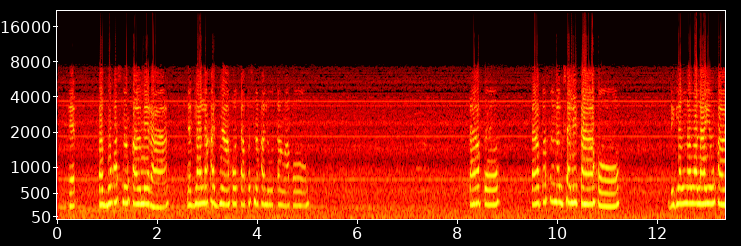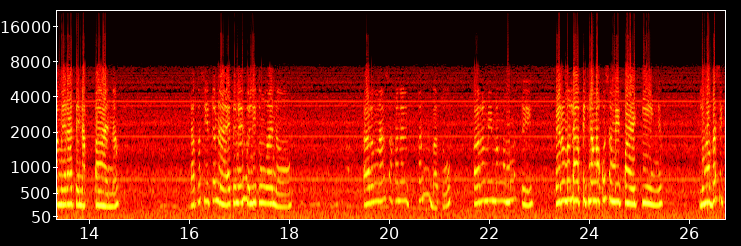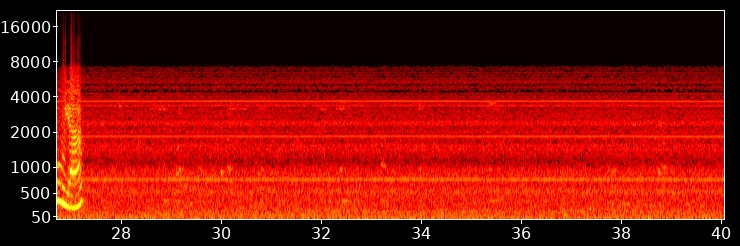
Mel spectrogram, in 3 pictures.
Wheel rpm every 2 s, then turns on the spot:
0, 0, 0, 0, 0, 0, 0, 0, 0, 0, 0, 0, 0, 0, 0, 0, 0, 0, 0, 0.
none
